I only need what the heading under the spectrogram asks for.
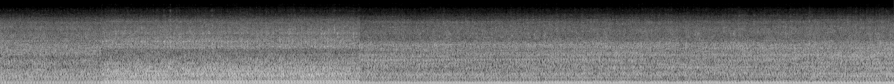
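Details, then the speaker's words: New FIRMAN P03501 3550 gas generator just started on first pull with choke on, no load: small single-cylinder engine steady fast even hum, no misses or knocks; normal cold running. "So turn it on, choke on, that on, and then you just pull it, and we'll see if it actually starts. That was the first pull ever."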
